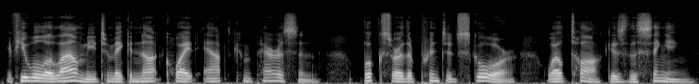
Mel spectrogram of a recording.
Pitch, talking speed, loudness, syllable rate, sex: 135 Hz, 190 wpm, -18 LUFS, 5.2 syllables/s, male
